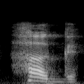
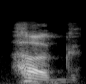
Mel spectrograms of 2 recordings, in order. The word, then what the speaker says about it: hug: Okay, right here we have the word hug. Okay, make sure to pronounce that G sound. Hug. Hug. There you go, good.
